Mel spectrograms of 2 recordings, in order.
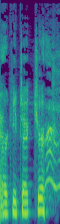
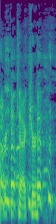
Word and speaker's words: architecture: Well, she was doing originally, she went to school in Savannah, Georgia, and she was doing studying old architecture and that kind of stuff, and was doing a lot of art things, but I guess architecture? – Yeah, architecture. you gotta pronounce all them consonants.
